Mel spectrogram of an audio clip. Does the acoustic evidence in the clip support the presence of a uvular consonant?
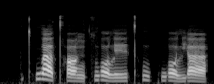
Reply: no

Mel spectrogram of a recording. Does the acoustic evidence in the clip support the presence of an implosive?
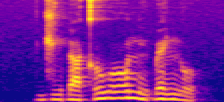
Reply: yes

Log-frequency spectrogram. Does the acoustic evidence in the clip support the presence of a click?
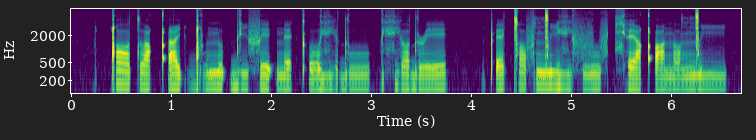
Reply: yes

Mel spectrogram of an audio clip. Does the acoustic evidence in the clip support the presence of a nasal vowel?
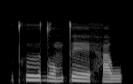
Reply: no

